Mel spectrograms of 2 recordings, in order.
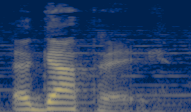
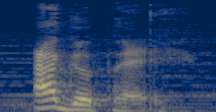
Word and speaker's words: agape: The third word is agape, or agape, depending on which syllable you put the emphasis.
